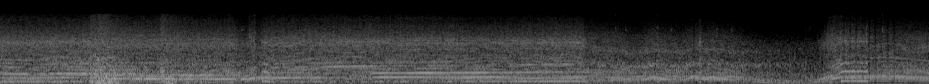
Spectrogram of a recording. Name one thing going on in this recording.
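A V8 stock car engine winds down through the gears as the car brakes.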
